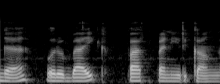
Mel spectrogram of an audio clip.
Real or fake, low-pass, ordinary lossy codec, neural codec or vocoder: real; none; none; none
